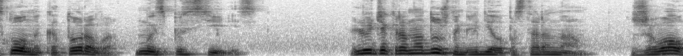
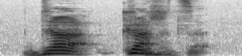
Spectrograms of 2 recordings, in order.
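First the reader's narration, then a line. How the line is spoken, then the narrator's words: Hoarse wheeze. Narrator (Russian): просипел я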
